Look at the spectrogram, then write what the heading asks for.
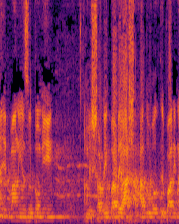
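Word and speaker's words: أشهد: হযরত বেলাল ওনার জহব্বা ছোট ছিল, এই জন্য আশহাদু না বলে আসহাদু বলে ফেলতো, শুদ্ধভাবে উচ্চারণ হয় না।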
